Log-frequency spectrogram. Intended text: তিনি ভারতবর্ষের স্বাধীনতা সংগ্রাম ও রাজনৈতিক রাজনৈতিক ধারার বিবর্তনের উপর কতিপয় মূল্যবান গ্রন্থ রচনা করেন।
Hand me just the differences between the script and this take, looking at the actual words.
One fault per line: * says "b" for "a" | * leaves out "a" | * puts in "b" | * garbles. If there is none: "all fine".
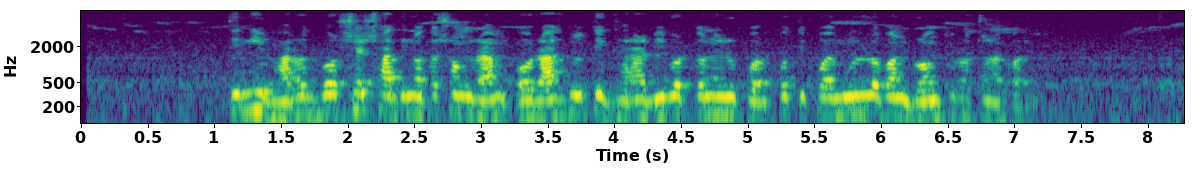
* leaves out "রাজনৈতিক"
